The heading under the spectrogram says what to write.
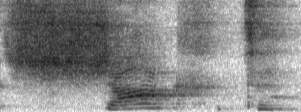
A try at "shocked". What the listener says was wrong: You made that word three syllables.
